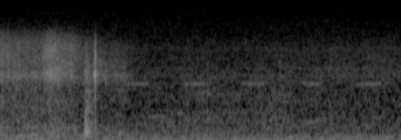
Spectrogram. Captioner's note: crickets chirping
